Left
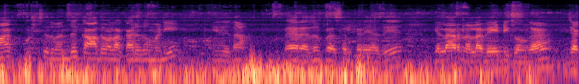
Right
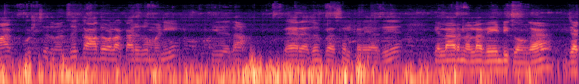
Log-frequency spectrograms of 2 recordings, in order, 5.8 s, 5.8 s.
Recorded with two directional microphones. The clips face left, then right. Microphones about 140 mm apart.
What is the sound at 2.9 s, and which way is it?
Speech, 20° right (ahead or behind).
